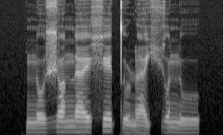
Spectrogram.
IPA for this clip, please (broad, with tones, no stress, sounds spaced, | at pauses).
n o˧ ʒ ɒ˥ n æ˥ e̯ x e˥ t̪ u˩ ɳ æ˩ ç o˥ n u˧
